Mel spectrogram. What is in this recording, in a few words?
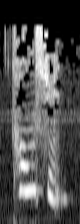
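"通讯", Mandarin Chinese; chinese-flashcards; hsk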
